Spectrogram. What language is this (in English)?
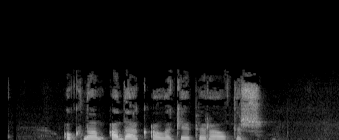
Mari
